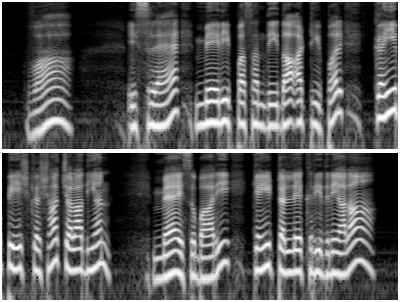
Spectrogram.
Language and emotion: Dogri, surprised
